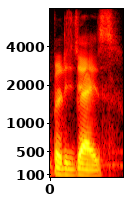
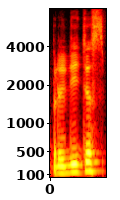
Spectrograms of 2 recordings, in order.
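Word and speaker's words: prejudice: Famous novel pride and प्रेजुडिस। इसको आप प्रेडिजस भी प्रोनाउंस कर सकते हो, प्रेजुडिस भी, ठीक है। प्रेजुडिस इज़ बेटर, तो उसी का एक पार्ट है।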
